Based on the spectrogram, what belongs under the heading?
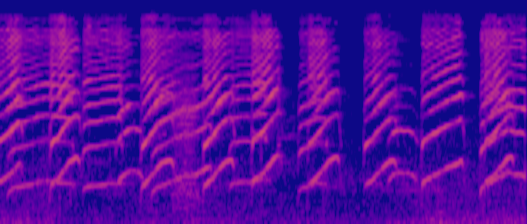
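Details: Australian magpie family raising chicks, with two mothers and a father: loud, harmonic, upward-arching squawks repeated rapidly, about twice a second, with short gaps between runs.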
